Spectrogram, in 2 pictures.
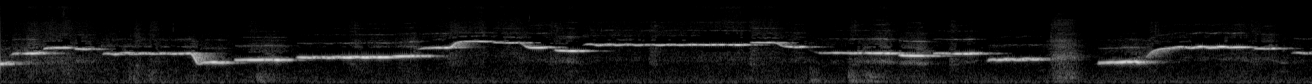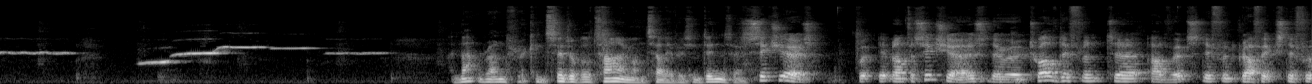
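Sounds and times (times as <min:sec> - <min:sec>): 
man whistling a bank television advert jingle: 0:00.0 - 0:13.9, 0:14.5 - 0:17.0
speech: 0:17.7 - 0:26.2.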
